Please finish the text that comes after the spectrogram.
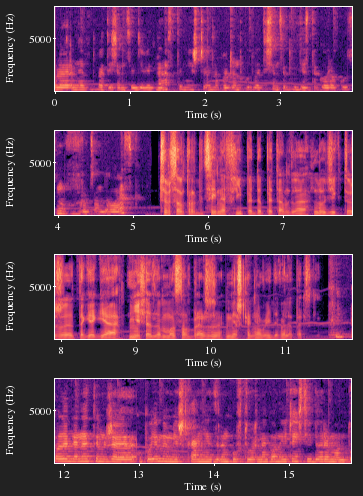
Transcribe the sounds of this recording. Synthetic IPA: ulaɾnɛvd̪vat̪ɘɕɔnt̪sɛd͡ʑevʲjet̪nast̪ɘmjɛʂt͡ʂɛnapɔt͡ʂɔnt̪̚kud̪vat̪ɘ̥ɕɔnt̪sɛd̪vud͡ʑɛst̪ɛɡɔɾɔkuznufːɾut̪sɔ̃w̃d̪ɔwask | t͡ʂɘmsɔ̃w̃t̪ɾad̪ɘt̪sɘjnɛflʲipɘd̪ɔpɘt̪amd̪lalud͡ʑikt̪uʐɘt̪akjaɡjaɲɛɕɛd̪zɔ̃wmːɔt̪sɔ̃wvbɾãʐɘmʲjɛʂkaɲɔvɛjd̪ɛvɛlɔpɛɾskʲejflʲipːɔlɛɡanat̪ɘmʐɛkupujɛmɘmʲjɛʂkaɲɛzɾɘŋkuft̪uɾnɛɡɔnajt͡ʂɛ̃ɕt͡ɕejd̪ɔɾɛmɔnt̪u

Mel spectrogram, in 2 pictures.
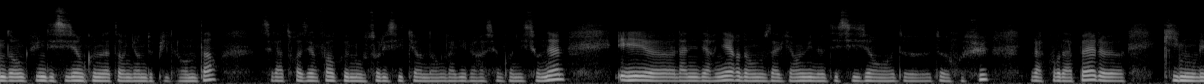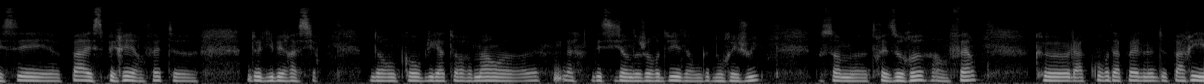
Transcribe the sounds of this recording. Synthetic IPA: d̪ɔ̃kynəd̪esizjɔ̃kənuzat̪ɑ̃d̪jɔ̃d̪əpɥilɔ̃t̪ɑ̃ | sɛlat̪χwazjɛmfwakənusɔlisit̪jɔ̃d̪ɔ̃ŋklalibeʁasjɔ̃kɔ̃d̪isjɔnɛleølaned̪ɛʁnjɛʁd̪ɔ̃knuzavjɔ̃yynd̪esizjɔ̃d̪əd̪əʁəfyd̪̥əlakuʁd̪apɛløkʲʰinulesɛøpaɛspeʁeɑ̃fɛt̪ød̪əlibeʁasjɔ̃d̪ɔ̃kɔbliɡat̪waʁmɑ̃ølad̪esizjɔ̃d̪oʒuʁd̪ɥid̪ɔ̃knuʁeʒwinusɔmøt̪χɛzøʁøɑ̃fɛ̃kʰəlakuʁd̪apɛld̪əpaʁi

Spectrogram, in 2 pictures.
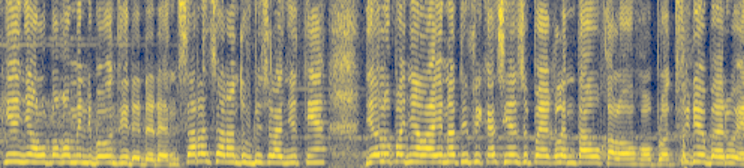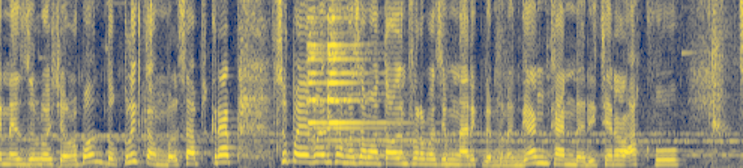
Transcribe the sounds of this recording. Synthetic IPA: ɲad͡ʒaŋlup̬akomɛndibawɔŋt̪̬idadadansaɾansaɾant̪̬ufdis̬əlaɲd͡ʒut̪̚ɲa | d͡ʒalupaɲalainːot̪ifikasias̬upajakəlɛnt̪aukalawkap̬lɔt̪̚fideobaɾuɛnɛs̬dəluas̬d͡ʒaŋlup̬aunt̪ʊkːəlɪk̚t̪ambəlsapskɾap̚ | supajakəlɛnsamas̬amat̪auinfɔrmas̬imənaɾɪk̚danmənəɡaŋkandaɾit͡ʃɛnɛlakʰu

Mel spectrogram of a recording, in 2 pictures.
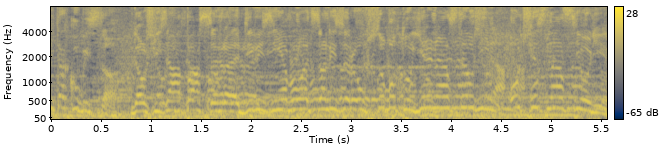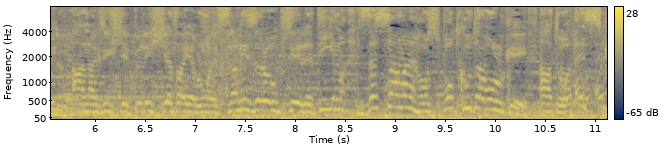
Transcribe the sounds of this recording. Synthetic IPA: jt̪akubɪst̪a̰dalʃiːzaːpasːɛɦɾajɛdɪvɪzɲiːjablonɛt͡snadɪzɛɾo̞wfsobo̞t̪ujɛdɛnaːt͡st̪ɛːɦoriːnaʔo̞t̪ʃɛst̪naːt͡scɪɦo̞ɟɪnʔanaɦrɪʃcɛpɪlɪʃcat̪ajablonɛt͡snadɪzɛɾowpr̥ɪjɛdɛt̪iːm | zɛsamɛːɦo̞spot̪kut̪avulkɪʔat̪o̞ʔɛs

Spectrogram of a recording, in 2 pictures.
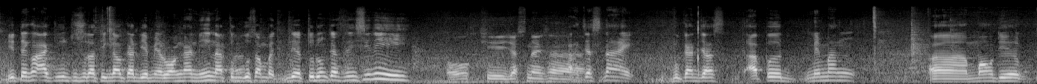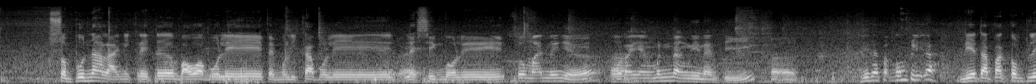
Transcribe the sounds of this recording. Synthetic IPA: diət̪ɛŋɔʔak̪ut̪s̬udaht̪iŋɡalkandiəmaɾuaŋanːinaʔt̪uŋɡusampajdiət̪uɾʊnkansnis̬ini | okʰed͡ʒasnajsaad͡ʒasnaj | bukand͡ʒas | a̰pəmẽmãŋ | ʔəmaudiə | səmpurnalaɦinikəɾet̪əbawabolɛhfɛmolikabolɛbblɛsiŋbolɛhsomanəɲə̃oɾaŋjaŋmənãŋninant̪iəʔə | diədapat̪̚kɔmplit̪̚lah | diədapat̪̚kɔmpli

